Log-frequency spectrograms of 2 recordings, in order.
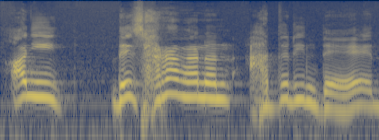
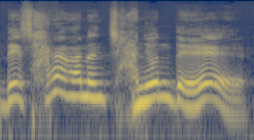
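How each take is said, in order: First: Preacher voicing God's indignation; indignant plea. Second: Higher, louder, building protest; preacher voicing God's indignation, building; rising indignation. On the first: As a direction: stand up for your own child. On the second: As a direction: press the point harder. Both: God defending his child.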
